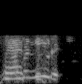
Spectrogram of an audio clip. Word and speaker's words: Hermeneutics: I'm trying to say it again. Hermeneutics. How you say it? – Hermeneutics.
